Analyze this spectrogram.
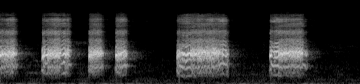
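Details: Hen from 2021 calling in irregular harsh bursts: four short squawks, then two longer drawn-out nasal notes, separated by clear pauses.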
